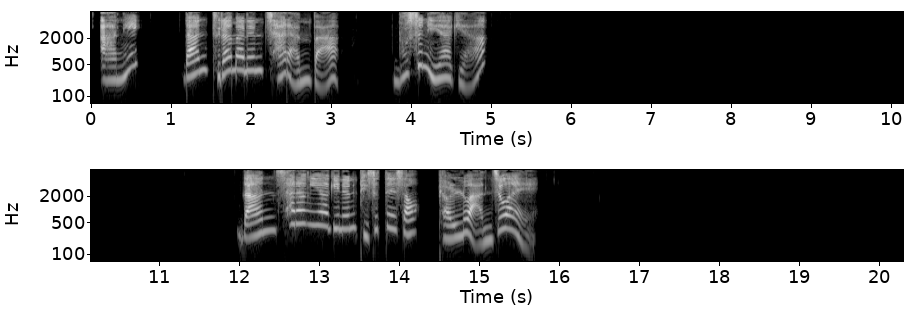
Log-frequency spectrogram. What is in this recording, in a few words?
korean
